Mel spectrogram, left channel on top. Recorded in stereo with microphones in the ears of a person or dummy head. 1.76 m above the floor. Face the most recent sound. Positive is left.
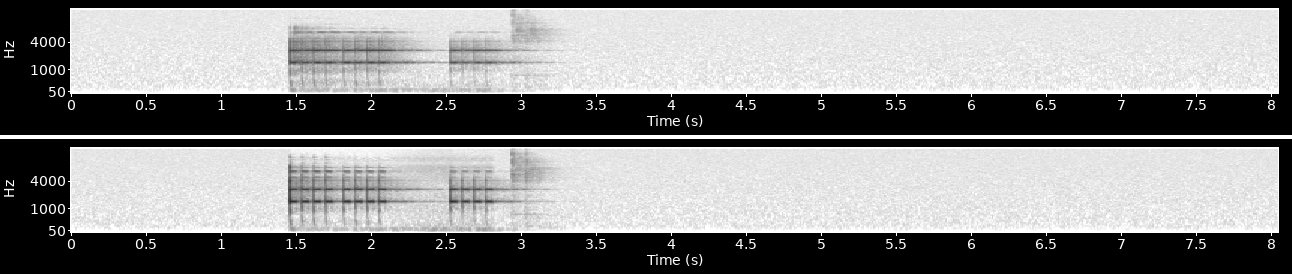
turn(degrees=-35)  # may be behind; listen again after turning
